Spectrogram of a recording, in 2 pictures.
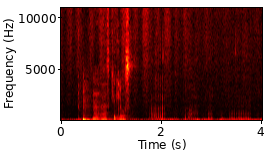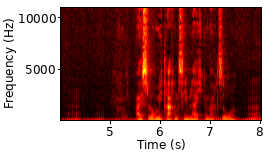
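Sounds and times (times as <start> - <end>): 
male cat purring while sitting: 0.2 - 8.0
speech: 0.6 - 2.0, 5.5 - 7.6.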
